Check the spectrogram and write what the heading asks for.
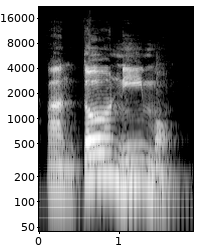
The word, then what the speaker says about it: antónimo: Así pueden distinguir fácilmente cómo en to es como si subiera, ¿no? Y el resto, y luego baja de nuevo al nivel normal. Antónimo. Entonces sabemos que en esa palabra to sería la sílaba tónica y el resto de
